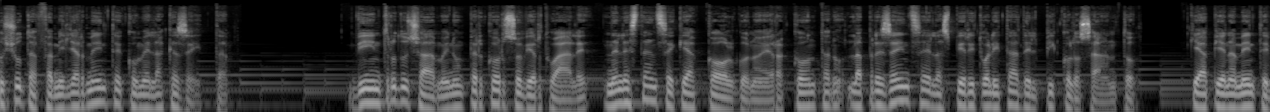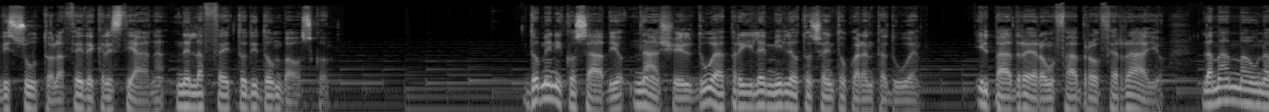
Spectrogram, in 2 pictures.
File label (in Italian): AUDIOGUIDE, Benvenuti; Casetta Domenico Savio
